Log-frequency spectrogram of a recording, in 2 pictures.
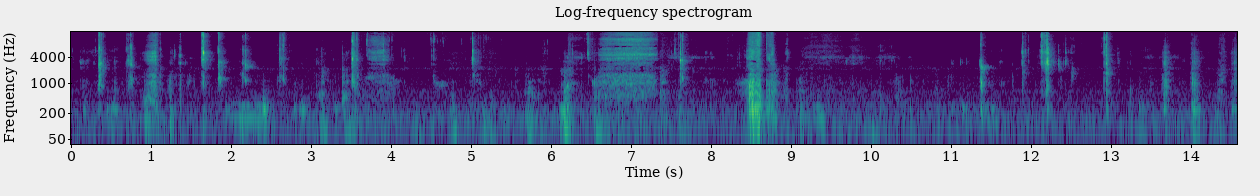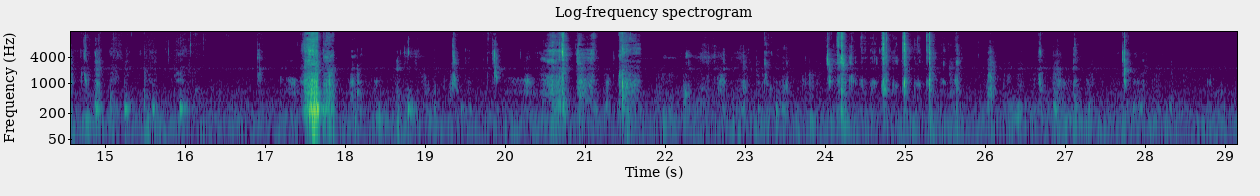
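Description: A person chewing a mouthful of chicken curry and rice eaten by hand, with wet smacks and scattered sharp clicks. There is a second-long rasping sound about seven seconds in.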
